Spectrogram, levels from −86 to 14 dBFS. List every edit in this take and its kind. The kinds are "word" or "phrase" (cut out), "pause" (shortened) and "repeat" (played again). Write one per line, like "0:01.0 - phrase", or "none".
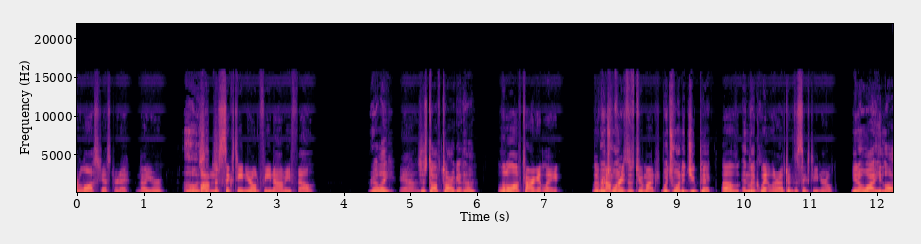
none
